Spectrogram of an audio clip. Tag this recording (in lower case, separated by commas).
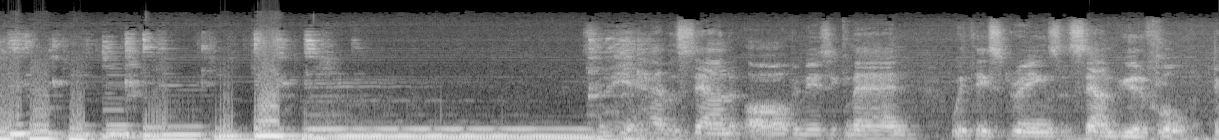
music, musical instrument, plucked string instrument, speech, guitar, bass guitar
